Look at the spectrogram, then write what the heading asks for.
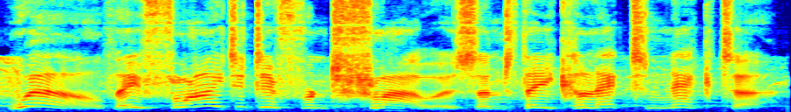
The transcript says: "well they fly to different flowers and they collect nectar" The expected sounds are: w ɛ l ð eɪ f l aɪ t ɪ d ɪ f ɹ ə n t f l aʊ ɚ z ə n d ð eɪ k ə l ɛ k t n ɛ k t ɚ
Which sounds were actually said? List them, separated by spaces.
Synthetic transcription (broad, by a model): w ɛ l ð eɪ f l aɪ t ɪ d ɪ f ɹ ə n t f l aʊ ɚ z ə n ð eɪ k ə l ɛ k t n ɛ k t ɚ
